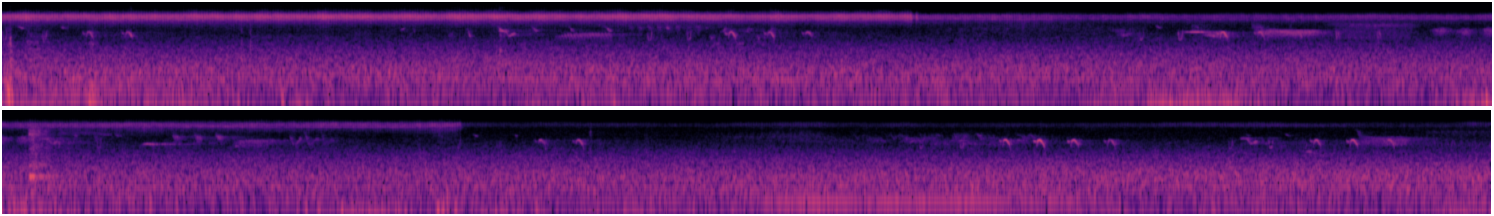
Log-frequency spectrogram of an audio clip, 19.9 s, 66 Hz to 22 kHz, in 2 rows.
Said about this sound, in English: Recording is a crossbill nearby singing here at 2:29 p.m.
